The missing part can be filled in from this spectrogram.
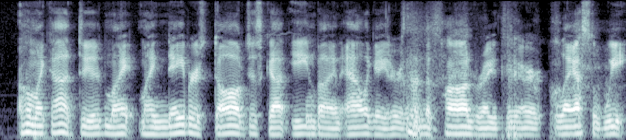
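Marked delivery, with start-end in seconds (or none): none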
